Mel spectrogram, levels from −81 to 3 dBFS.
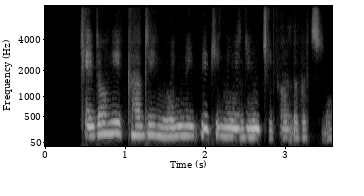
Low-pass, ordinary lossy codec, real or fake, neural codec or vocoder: none; none; fake; codec, 16 kHz, 0.5 kbps, FreqCodec, smaller model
